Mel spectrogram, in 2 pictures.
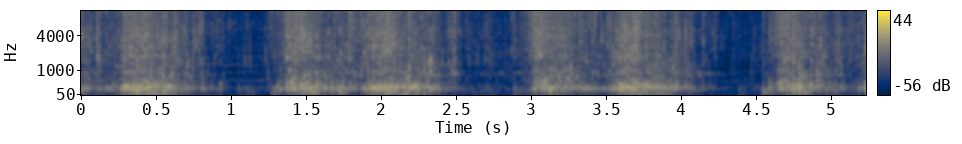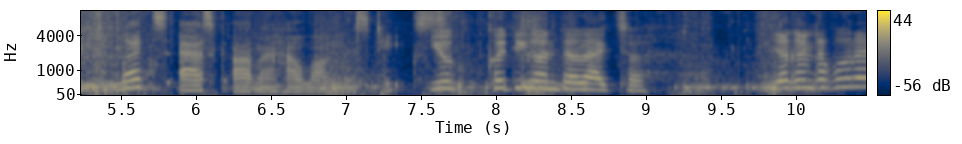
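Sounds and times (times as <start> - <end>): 
milk churned by a rope-pulled wooden rod with paddles: 0.0 - 10.4
speech: 5.5 - 10.4.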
